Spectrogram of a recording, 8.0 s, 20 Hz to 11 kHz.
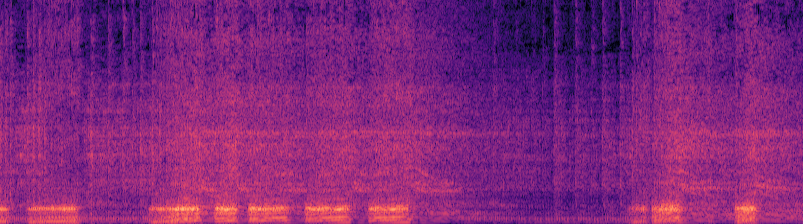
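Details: Long-unused Stihl 028 Wood Boss chainsaw, cracked pulse line found, filter off, thumb as choke: blips up and down repeatedly, revving cleanly and dropping back with no stumble; sound engine, weak, needs tuning and servicing.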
